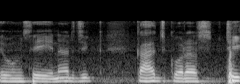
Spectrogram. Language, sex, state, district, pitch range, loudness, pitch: Bengali, male, West Bengal, Paschim Medinipur, 140-155 Hz, -16 LUFS, 145 Hz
